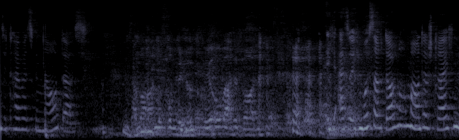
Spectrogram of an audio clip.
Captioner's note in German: Gelächter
